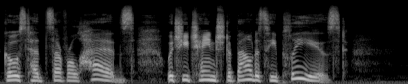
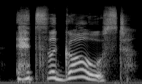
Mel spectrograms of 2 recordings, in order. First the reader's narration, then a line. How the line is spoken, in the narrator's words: little Jameis had cried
